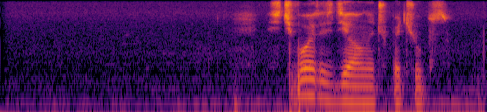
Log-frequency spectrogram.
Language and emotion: Russian, neutral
